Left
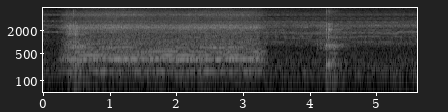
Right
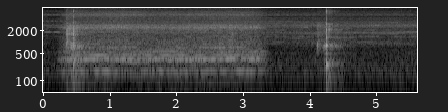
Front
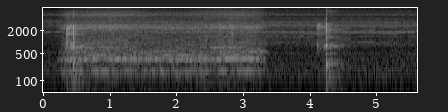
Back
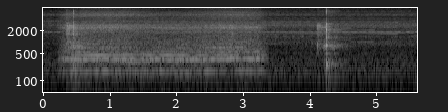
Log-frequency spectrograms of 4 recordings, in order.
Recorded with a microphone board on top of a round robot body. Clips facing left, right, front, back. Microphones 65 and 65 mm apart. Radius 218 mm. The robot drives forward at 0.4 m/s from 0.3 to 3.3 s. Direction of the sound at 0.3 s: 60° right.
